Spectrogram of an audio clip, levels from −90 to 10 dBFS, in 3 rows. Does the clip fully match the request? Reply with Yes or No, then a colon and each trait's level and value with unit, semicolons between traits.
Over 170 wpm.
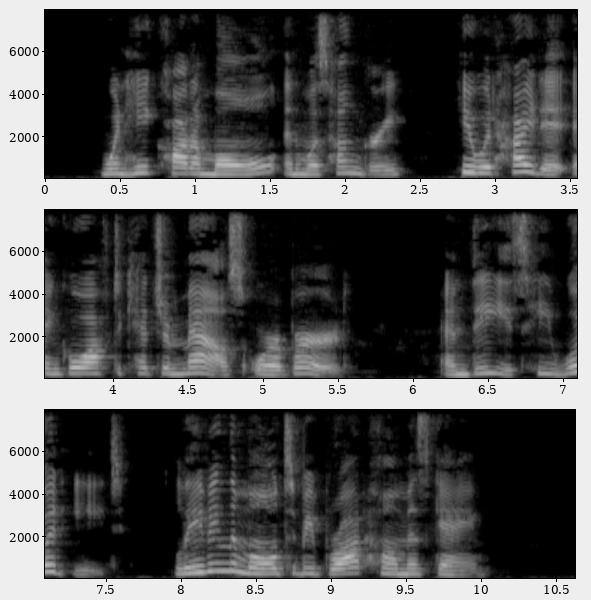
Yes: fast, 205 wpm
